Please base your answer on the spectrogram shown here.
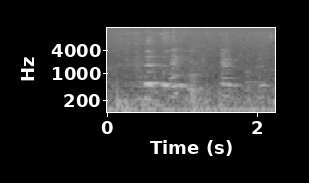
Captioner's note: laughs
